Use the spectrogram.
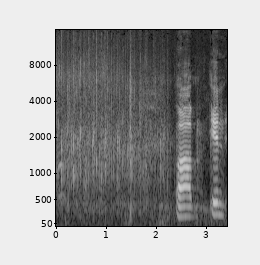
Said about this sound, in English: One more applaud, and you can be seated. Thank you.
